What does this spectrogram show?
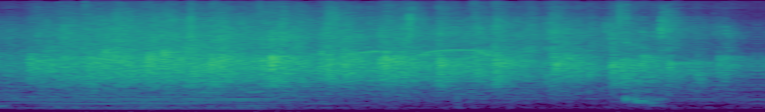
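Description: Steady audience applause fills the whole stretch, a dense wash of many hands clapping at once, fairly loud, tapering slightly near the end with no voices over it.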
